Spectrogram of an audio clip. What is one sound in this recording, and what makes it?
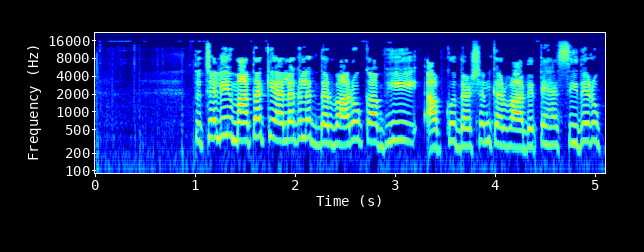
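A young woman speaks clearly and briskly into a microphone.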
